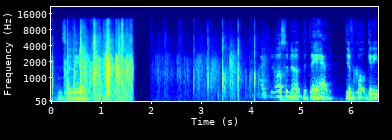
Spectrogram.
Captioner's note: applause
